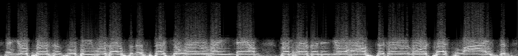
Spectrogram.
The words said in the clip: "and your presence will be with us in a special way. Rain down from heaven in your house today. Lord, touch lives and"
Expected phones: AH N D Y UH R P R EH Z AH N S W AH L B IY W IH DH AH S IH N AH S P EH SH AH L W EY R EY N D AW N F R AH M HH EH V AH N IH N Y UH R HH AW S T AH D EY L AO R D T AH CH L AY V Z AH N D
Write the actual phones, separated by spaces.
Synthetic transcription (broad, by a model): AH N Y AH R P R EH Z AH N S W AH L B IY W IH DH AH S IH N AH S P EH SH L W EY R EY N D AW N F R AH M HH EH V AH N IH N Y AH R HH AW S T AH D EY L AO R D T AH CH L AY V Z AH N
